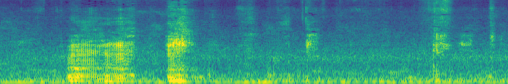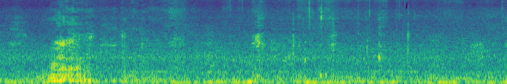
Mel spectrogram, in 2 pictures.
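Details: Staffordshire Bull Terrier; play growls; play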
